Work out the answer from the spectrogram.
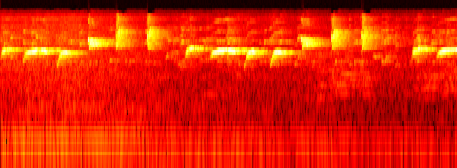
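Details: Horsfield's bush lark, Papuan subspecies aliena, a caged bird with a finch-tutored repertoire, delivering bright high chips and repeated slurred whistles about every quarter second, loud and clear over a quiet low background.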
